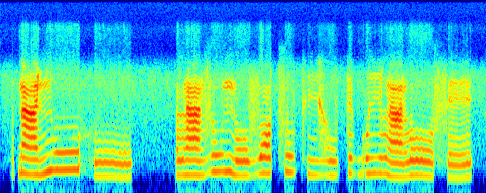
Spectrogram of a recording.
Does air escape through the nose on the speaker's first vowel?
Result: yes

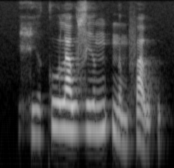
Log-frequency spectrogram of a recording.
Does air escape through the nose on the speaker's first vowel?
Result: no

